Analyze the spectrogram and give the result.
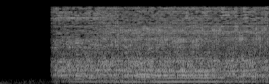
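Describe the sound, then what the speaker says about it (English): A grinder works down a quarter-inch piece of steel for the blade of a kindling splitter, starting abruptly after a brief silence and then running as a loud, continuous harsh grinding rasp. "On the blade, this is just a piece of 1/4 inch that I'm grinding down."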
